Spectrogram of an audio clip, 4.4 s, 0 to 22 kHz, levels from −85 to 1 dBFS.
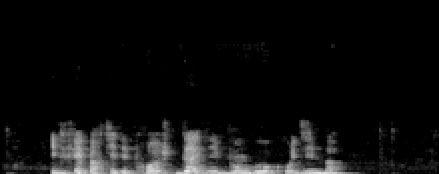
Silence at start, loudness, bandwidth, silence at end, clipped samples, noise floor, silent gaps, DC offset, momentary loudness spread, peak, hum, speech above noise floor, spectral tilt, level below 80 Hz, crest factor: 0.5 s; -20 LUFS; 6.8 kHz; 0.95 s; under 0.1%; -68 dBFS; none; under 0.1%; 7 LU; -4 dBFS; none; 49 dB; -7.5 dB/octave; -66 dBFS; 18 dB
